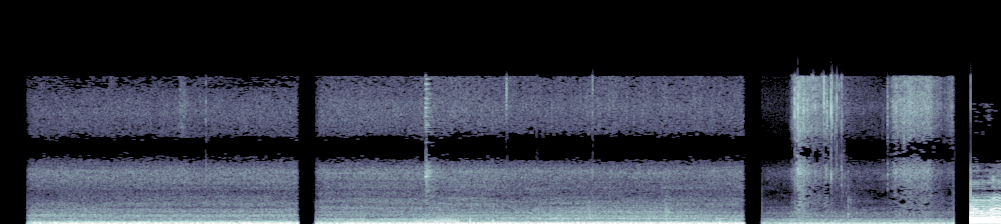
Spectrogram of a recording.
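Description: Pots of meat broth boiling hard on a stove: a steady low rumble with a faint hiss, in three clips cut one after another, the third quieter. Music comes in just before the end.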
